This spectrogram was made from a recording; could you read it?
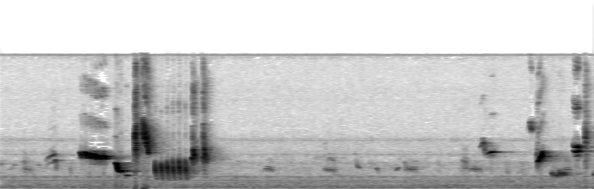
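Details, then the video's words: Common nightingale recorded at dawn in May; after a quiet start comes a loud outburst of sharp notes and a fast rattling trill, then softer scattered chirps and whistles return near the end. "A FÜLEMÜLE ÉNEKE"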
